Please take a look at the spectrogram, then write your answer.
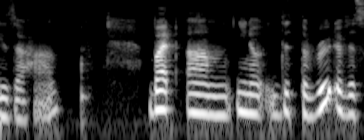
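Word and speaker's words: זהב: And a hey with a kamatz, which says as, so this is ha. And then a vet closes out the syllable, so it says hav, zahav.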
